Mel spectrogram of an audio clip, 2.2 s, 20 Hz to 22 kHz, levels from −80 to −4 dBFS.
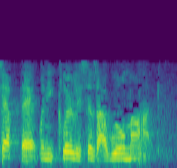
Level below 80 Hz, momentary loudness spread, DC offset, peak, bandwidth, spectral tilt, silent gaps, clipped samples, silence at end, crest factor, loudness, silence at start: -50 dBFS; 6 LU; under 0.1%; -2 dBFS; 5 kHz; -10.5 dB/octave; none; under 0.1%; 0.2 s; 14 dB; -15 LUFS; 0 s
